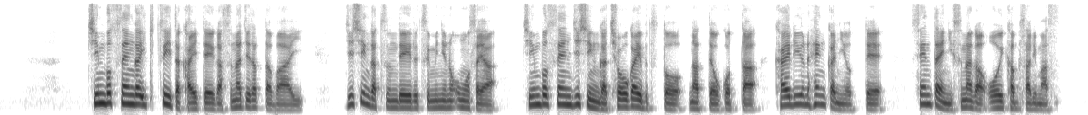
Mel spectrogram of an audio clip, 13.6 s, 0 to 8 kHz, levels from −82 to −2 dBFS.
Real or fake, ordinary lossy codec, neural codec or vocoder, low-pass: real; none; none; 7.2 kHz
